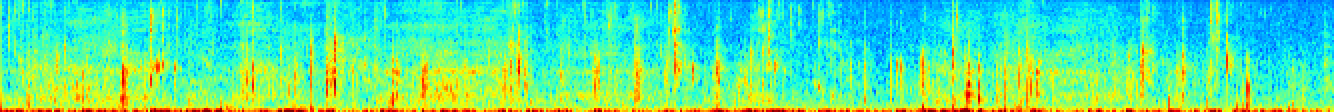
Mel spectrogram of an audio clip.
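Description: A person chewing a mouthful of rice and mutton eaten by hand, with irregular wet mouth clicks.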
